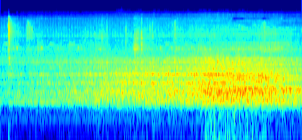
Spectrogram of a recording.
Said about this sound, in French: Voiture.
